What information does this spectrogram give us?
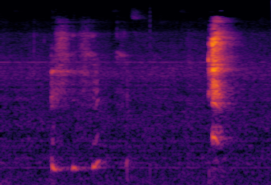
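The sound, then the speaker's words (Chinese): Someone imitates a dog barking: three quick, high-pitched yips in a row, then a pause and one louder, breathier bark, right into the microphone. “那最后你在学狗叫，在屋子里爬一遍，一边爬一边叫，我就答应你。”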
